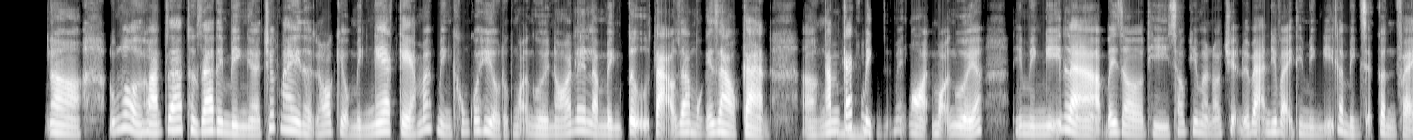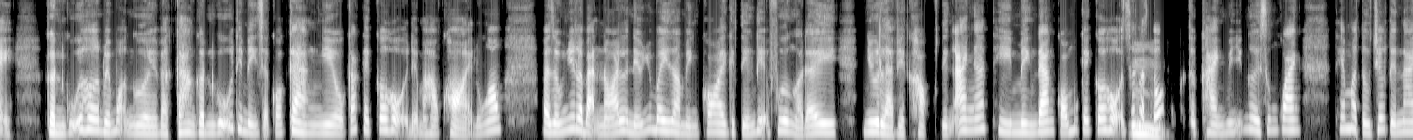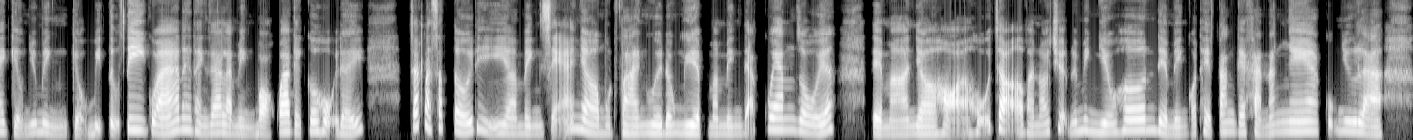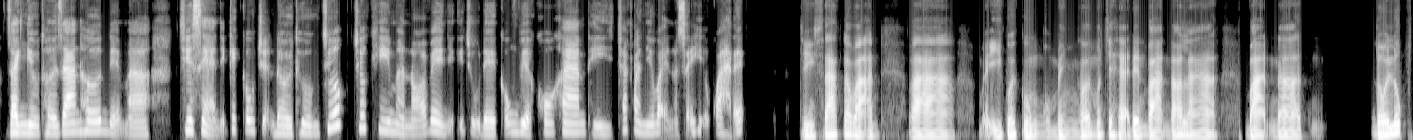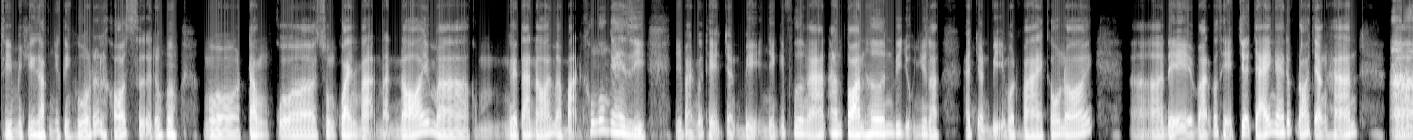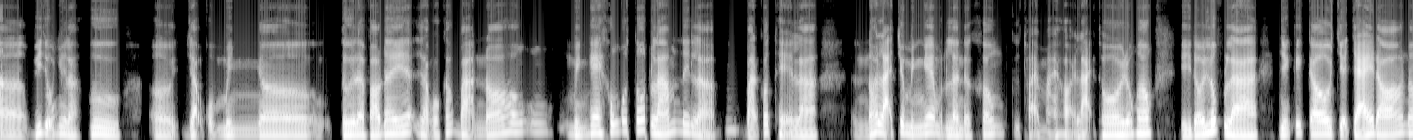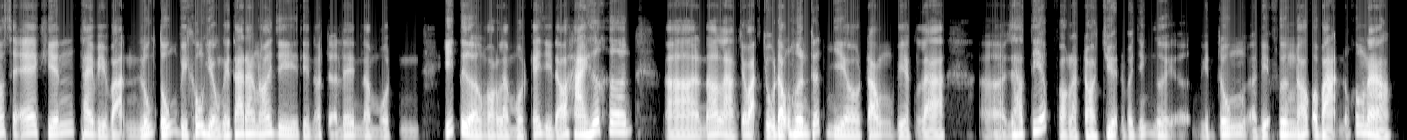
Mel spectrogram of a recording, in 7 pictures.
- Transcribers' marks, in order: tapping; other background noise; unintelligible speech
- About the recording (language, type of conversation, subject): Vietnamese, advice, Bạn đã từng cảm thấy tự ti thế nào khi rào cản ngôn ngữ cản trở việc giao tiếp hằng ngày?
